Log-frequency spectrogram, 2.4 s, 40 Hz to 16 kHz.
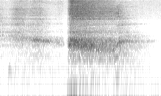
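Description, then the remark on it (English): A single deep breath, the fifth in a row: a steady, airy inhale, a brief pause, then a louder, rushing exhale that slowly fades away. No talking. “I got that 5th breath, and it's like my grandmama always said, the 5th breath is the most important one.”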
